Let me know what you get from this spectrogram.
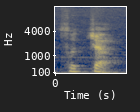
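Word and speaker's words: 숫자: वाला हफ्ता अगला हफ्ता सुचा नंबर को कहते हैं ये लफ्ज प्रोनाउंस होता है सुचा टेंसिल रूल के हिसाब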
